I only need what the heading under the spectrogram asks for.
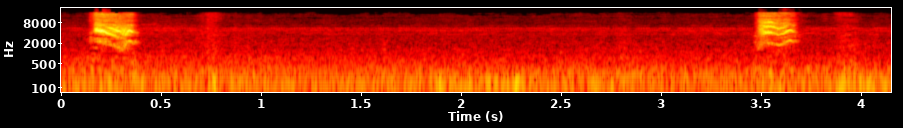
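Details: Female yellow-bellied seedeater calling to get the male singing: two short, high, hissy chips, one at the start and one about three seconds later, over a faint steady high whine and quiet background.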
